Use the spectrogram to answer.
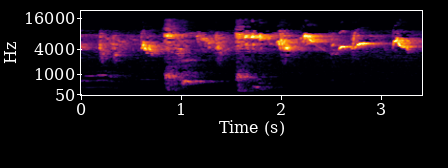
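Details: Oriental white-eye song in a therapy recording with fills of canary, cililin, kapas tembak and jenggot songs: high, thin, rapid twittering phrases with sliding notes, broken by two brief lower-pitched rough bursts.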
